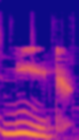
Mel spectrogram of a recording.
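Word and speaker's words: knead: नीड। के इसमें silent है, नीड।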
